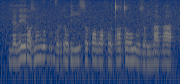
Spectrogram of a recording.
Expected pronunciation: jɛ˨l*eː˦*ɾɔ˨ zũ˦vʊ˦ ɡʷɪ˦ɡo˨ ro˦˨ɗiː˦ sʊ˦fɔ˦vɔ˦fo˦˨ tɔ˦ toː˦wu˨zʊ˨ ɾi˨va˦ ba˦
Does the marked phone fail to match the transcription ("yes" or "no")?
no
